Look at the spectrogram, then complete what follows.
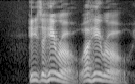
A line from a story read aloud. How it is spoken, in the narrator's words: cried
